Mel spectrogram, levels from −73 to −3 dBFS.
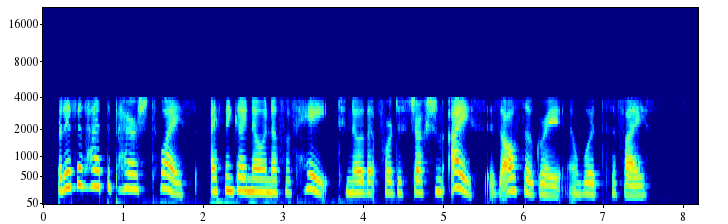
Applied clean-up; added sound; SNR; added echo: neural mask model DeepFilterNet 3.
